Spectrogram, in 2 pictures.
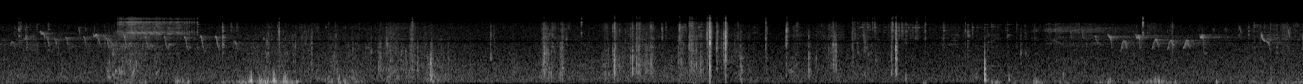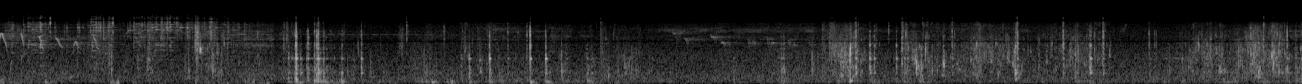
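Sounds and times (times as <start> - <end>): bird chirping: 0.0 - 2.4.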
